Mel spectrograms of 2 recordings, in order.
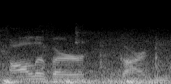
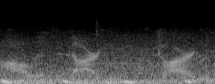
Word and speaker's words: Olive Garden: Well, anyway, this is not Oliver Garden. Just look at the name. It's Olive Olive. Olive Garden or God.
